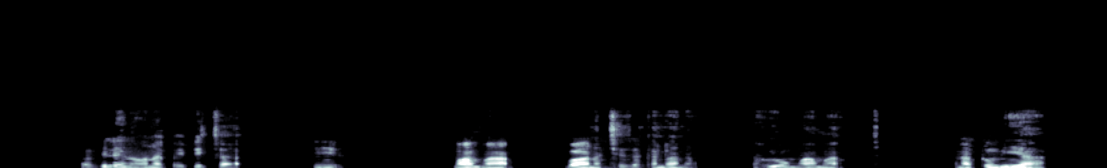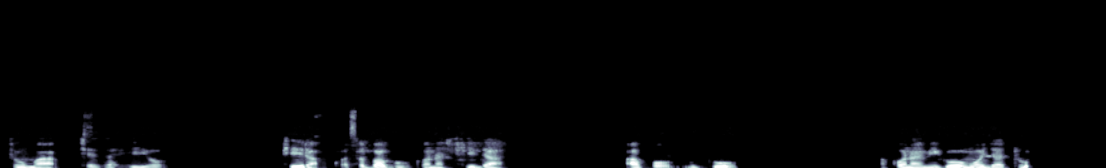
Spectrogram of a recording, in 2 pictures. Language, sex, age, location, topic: Swahili, male, 18-24, Wajir, education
